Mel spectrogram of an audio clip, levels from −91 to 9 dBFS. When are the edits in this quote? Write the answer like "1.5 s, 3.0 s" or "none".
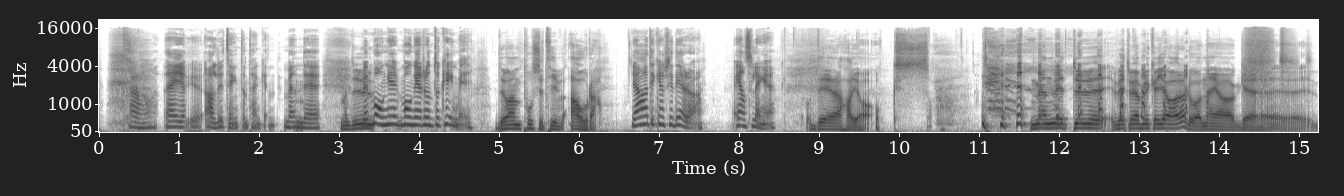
none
